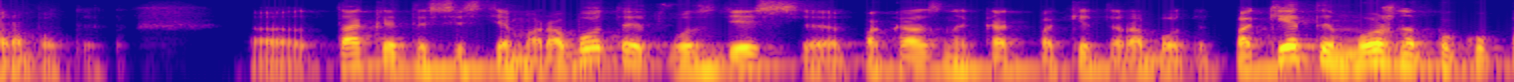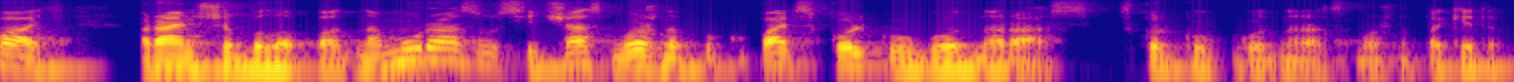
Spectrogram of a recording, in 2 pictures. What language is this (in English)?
Russian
